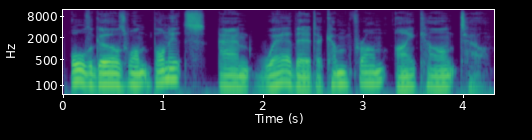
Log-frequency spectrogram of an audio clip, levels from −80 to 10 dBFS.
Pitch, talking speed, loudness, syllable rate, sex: 100 Hz, 195 wpm, -17 LUFS, 4.4 syllables/s, male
